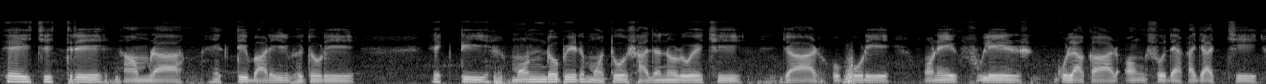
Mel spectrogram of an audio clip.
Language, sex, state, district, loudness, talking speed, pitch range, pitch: Bengali, female, West Bengal, Malda, -20 LUFS, 95 wpm, 100-110 Hz, 100 Hz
